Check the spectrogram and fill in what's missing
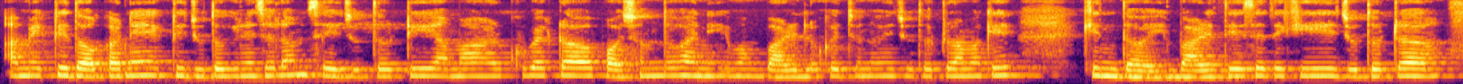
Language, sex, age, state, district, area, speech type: Bengali, female, 18-30, West Bengal, Nadia, rural, spontaneous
